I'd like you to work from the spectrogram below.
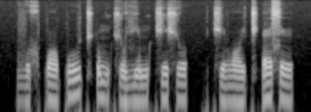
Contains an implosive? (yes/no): no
